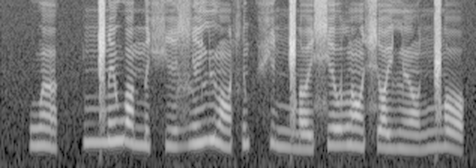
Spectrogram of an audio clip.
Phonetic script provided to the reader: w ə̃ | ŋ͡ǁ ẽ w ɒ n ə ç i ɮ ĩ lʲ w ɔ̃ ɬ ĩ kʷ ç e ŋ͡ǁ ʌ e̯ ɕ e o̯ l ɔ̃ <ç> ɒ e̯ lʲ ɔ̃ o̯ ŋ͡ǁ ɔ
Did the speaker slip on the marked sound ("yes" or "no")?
yes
